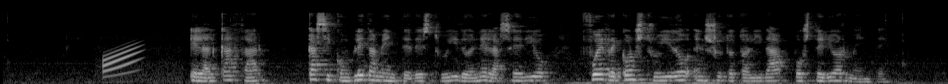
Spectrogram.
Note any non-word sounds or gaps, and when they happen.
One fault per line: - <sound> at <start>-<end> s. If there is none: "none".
- chirp at 1.0-1.5 s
